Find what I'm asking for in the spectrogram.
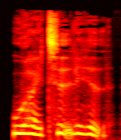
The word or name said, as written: uhøjtidelighed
